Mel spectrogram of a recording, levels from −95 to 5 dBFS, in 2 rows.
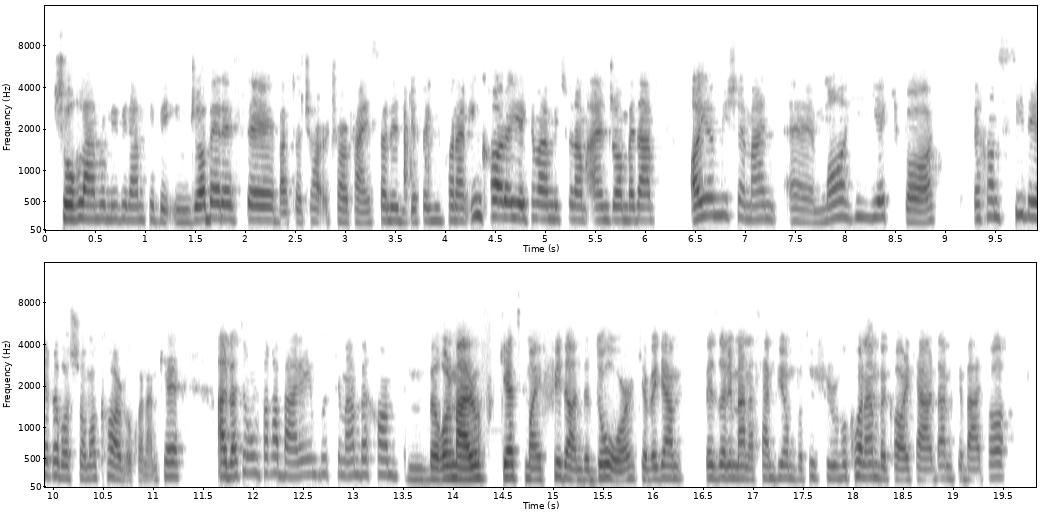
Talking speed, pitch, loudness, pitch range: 210 wpm, 210 Hz, -37 LUFS, 190-230 Hz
